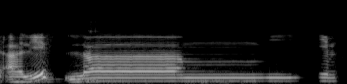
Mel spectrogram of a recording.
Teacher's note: Antara mim dengan mim ni, maksudnya lam nak masuk mim tu, kita kena dengungkan ataupun kita kena panjangkan bunyi mim tu, kena tahan bunyi dia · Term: idgham mislaini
